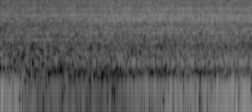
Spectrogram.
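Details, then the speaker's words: Small engine on the HeadHunter, normally smooth, idling after a ride: uneven, stumbling beat instead of a steady pulse and visible shaking, no knocks or anything out of place; running rough from a misfire. "listens to the engine see how shaking it's real rough it's not shaking this engine usually smooth"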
